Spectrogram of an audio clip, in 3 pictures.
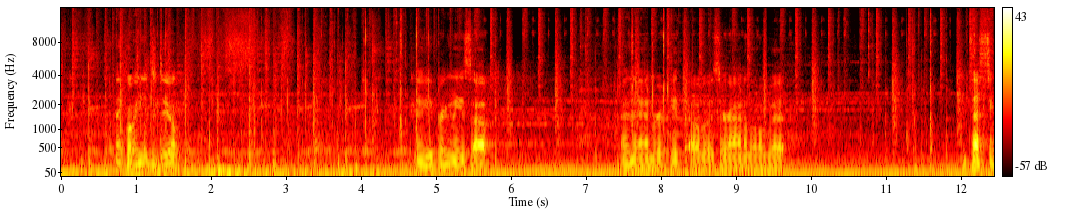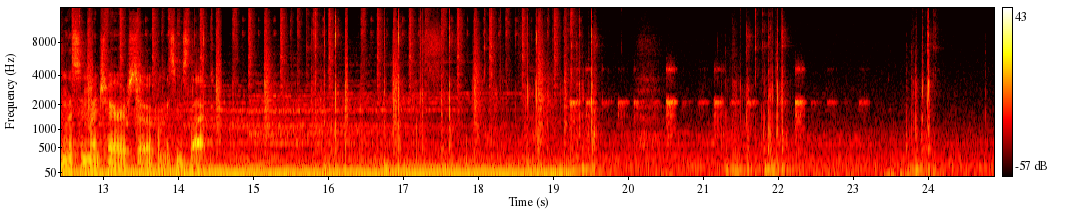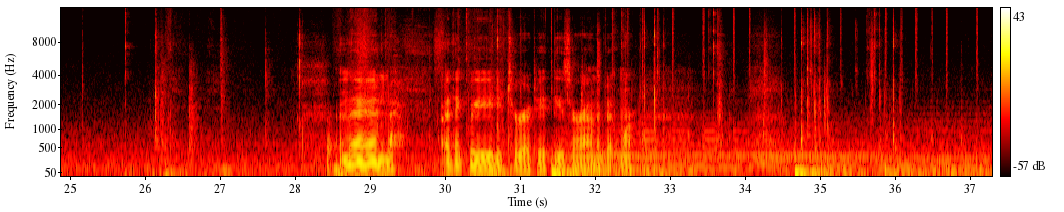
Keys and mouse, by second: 1.2 Up, 1.4 Up, 2.8 KP_3, 4.0 z, 4.7 z, 4.9 g, 8.0 a, 8.3 right click, 8.7 r, 13.2 r, 14.5 r, 16.1 a, 16.9 a, 17.6 i, 18.8 a, 19.5 alt+a, 21.7 alt+a, 22.1 alt+a, 22.5 alt+a, 24.1 alt+a, 30.7 r, 32.6 r, 34.8 r, 35.2 r, 36.0 r, 36.1 r.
